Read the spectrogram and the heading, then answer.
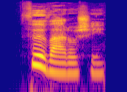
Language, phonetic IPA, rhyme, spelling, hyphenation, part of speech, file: Hungarian, [ˈføːvaːroʃi], -ʃi, fővárosi, fő‧vá‧ro‧si, adjective / noun, Hu-fővárosi.ogg
- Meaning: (adjective) of or relating to the capital city, metropolitan; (noun) inhabitant/dweller of the capital city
